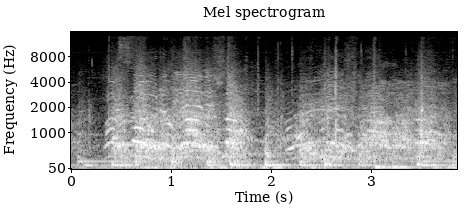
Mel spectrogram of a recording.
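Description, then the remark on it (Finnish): A crowd of many voices shouting and chanting together at a protest area in Sudan, in a steady rhythmic cadence, loud and continuous, with repeated surging calls like a protest march; a woman shouts along with the passing crowd. “Hän huutaa hetken ohikävelevän joukon mukana.”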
